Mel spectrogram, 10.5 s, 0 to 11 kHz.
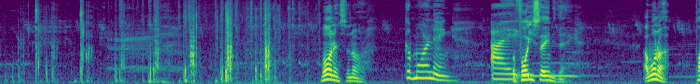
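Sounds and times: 
horse hooves clip-clopping: 0.0 - 4.8
speech: 4.8 - 8.6, 9.6 - 10.4.

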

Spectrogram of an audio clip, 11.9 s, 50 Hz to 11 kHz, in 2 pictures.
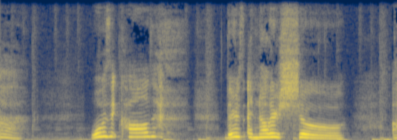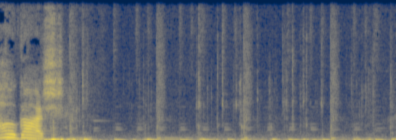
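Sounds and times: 
speech: 1.4 - 2.6, 3.4 - 5.2, 5.9 - 7.0
fingers typing on a computer keyboard: 8.8 - 11.8.

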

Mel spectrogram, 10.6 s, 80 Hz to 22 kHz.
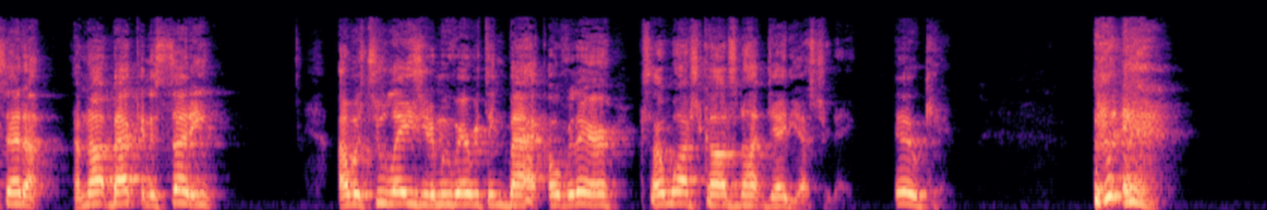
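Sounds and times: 
speech: 0.0 - 1.9, 2.8 - 7.9, 9.1 - 9.7
throat clearing: 9.1 - 10.0.

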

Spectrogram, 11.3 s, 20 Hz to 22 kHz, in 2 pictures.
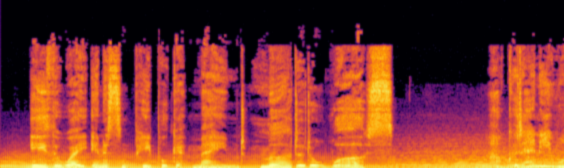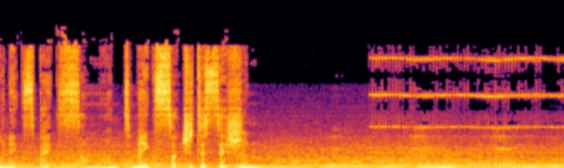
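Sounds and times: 
speech: 0.3 - 4.0, 4.9 - 8.4
magic orb ringing like a telephone: 9.4 - 11.2.

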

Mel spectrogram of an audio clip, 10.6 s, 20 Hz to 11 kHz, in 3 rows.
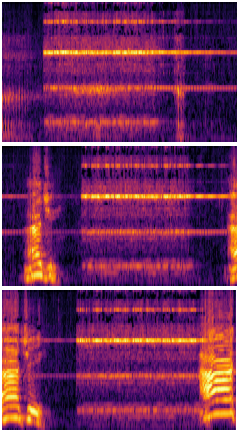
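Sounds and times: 
telephone on an office desk ringing: 0.6 - 10.5
speech: 4.0 - 4.4, 7.0 - 7.8, 10.1 - 10.5
man calling out: 10.0 - 10.5.

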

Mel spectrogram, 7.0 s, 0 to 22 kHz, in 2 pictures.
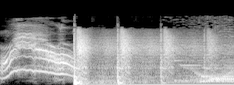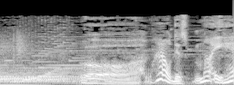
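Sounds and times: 
cat yowling while used to hit someone: 0.0 - 1.2
heavy thwacks: 1.1 - 4.0
speech: 3.0 - 3.6, 4.8 - 7.0.

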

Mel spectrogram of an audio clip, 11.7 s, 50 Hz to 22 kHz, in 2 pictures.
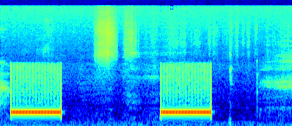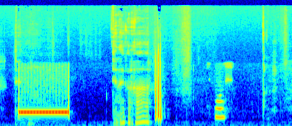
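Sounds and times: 
ringback tone of a telephone call ringing out: 0.2 - 1.2, 3.2 - 4.2, 6.2 - 7.2.

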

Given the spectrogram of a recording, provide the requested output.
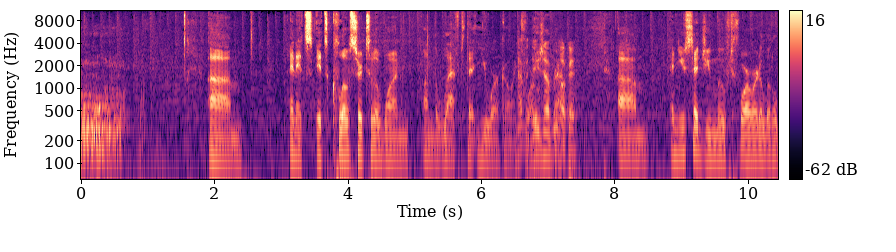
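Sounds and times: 
person imitating wolf whimpering and whining: 0.0 - 0.8
speech: 1.9 - 10.4.

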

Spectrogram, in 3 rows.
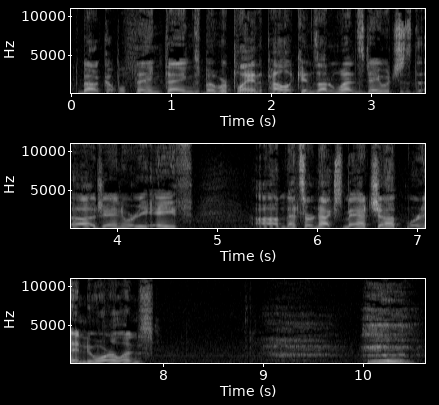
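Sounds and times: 
speech: 0.1 - 4.8, 5.4 - 8.0, 10.0 - 10.6
breathy voiced drawn-out yawn: 9.0 - 10.6.

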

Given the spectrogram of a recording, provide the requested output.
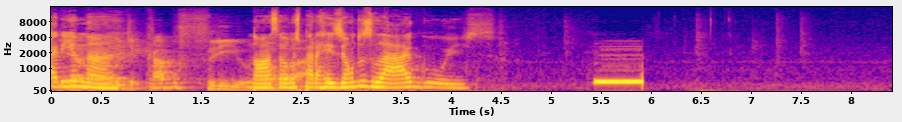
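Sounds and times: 
speech: 0.0 - 4.3
telephone line tone while placing a call: 5.4 - 5.9.

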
